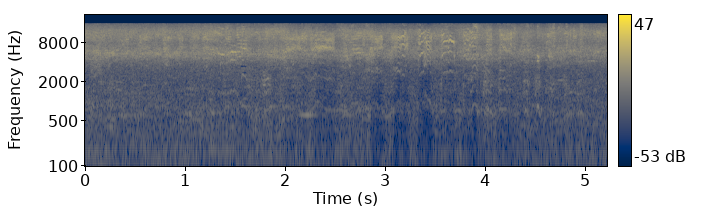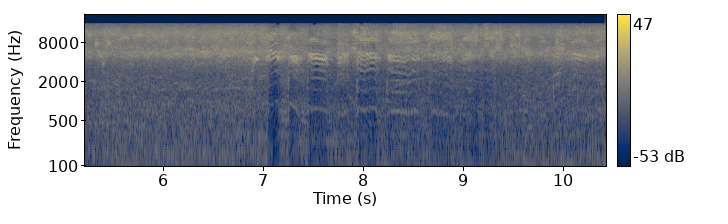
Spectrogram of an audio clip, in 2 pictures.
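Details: A roost of thousands of bats in Goa Lawah cave temple, Bali, squealing and twittering continuously at high pitch; around the middle a brief flurry of louder, wavering squeaks breaks through the dense chorus.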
